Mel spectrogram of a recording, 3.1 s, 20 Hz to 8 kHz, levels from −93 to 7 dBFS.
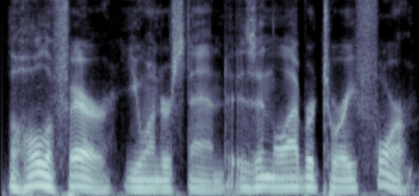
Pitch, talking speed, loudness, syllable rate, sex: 100 Hz, 170 wpm, -17 LUFS, 5.8 syllables/s, male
